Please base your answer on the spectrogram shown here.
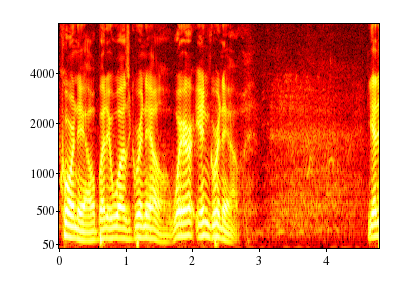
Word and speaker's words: Grinnell: that it was not Cornell, but it was Grinnell.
